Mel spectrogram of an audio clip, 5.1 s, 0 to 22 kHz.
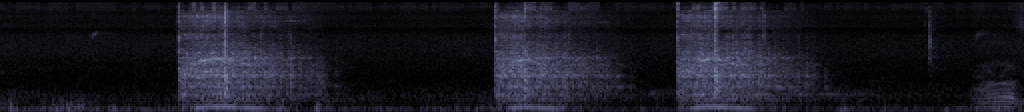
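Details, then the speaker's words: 1995 Kawasaki 750 STS jet ski left out in the weather with heavy engine-bay corrosion: three short half-second starter whirs without turning the engine over. Starter spins but engine doesn't crank; corrosion suspected, not confirmed. "it sounds like a starter uh they have mentioned this before one of the issues that noticed is the shouldn't be turning over so this must be corroded as well"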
